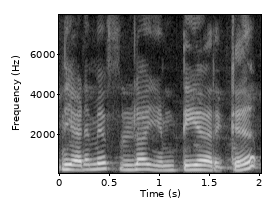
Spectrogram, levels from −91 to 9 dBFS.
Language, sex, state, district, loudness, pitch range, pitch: Tamil, female, Tamil Nadu, Namakkal, -13 LUFS, 230-255 Hz, 235 Hz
